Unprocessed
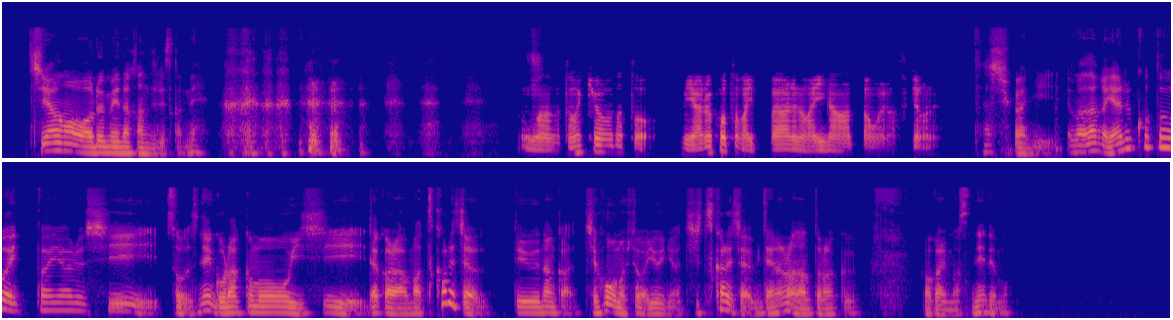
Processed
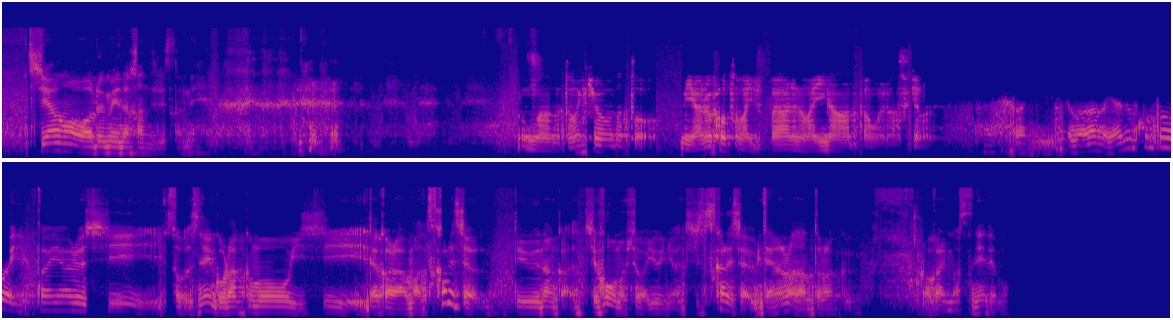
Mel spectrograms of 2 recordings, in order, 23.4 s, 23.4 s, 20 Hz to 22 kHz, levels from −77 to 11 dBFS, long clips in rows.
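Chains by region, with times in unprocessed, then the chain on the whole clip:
9.22–11.77 steep low-pass 1600 Hz 72 dB/oct + bell 210 Hz -7.5 dB 1.1 oct
13.69–14.8 LPF 9900 Hz + high shelf 6600 Hz -9 dB
whole clip: HPF 560 Hz 12 dB/oct; backwards sustainer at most 32 dB/s; gain -4 dB

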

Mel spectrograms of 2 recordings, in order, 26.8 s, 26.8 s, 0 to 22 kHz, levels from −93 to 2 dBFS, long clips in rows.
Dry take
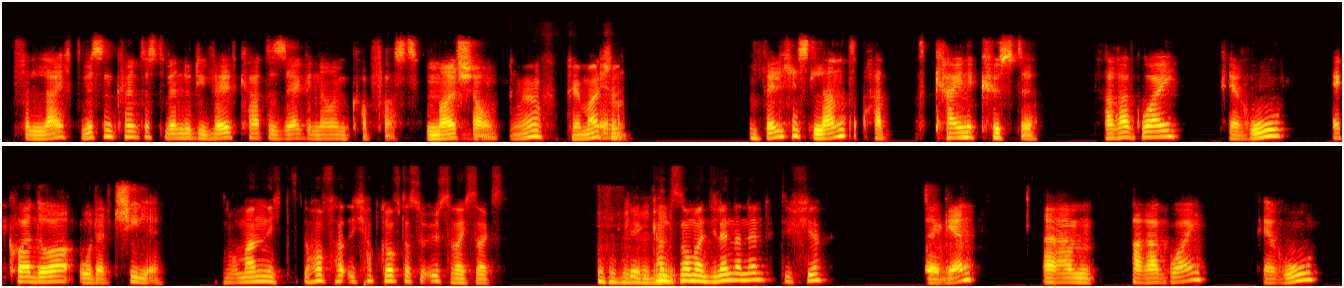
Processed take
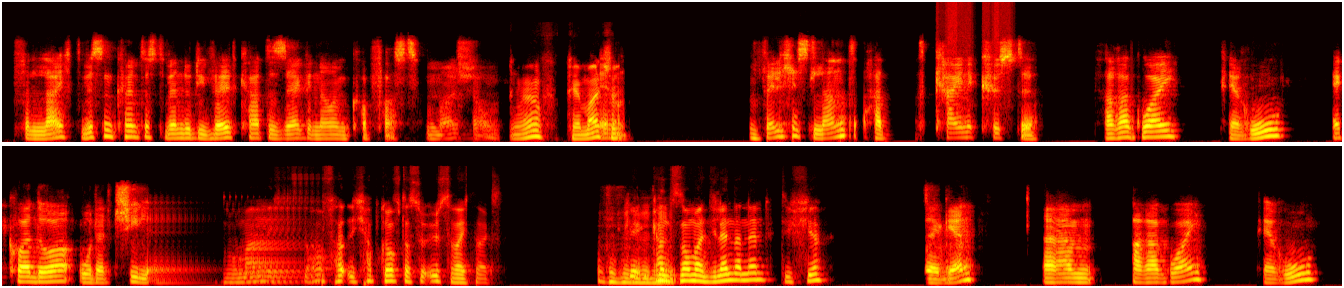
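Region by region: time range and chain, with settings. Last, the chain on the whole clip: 4.25–4.97 compressor 5:1, threshold -32 dBFS + detuned doubles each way 36 cents
7.59–8.38 high shelf 3100 Hz +10.5 dB + compressor 3:1, threshold -25 dBFS
9.22–10.15 block floating point 5-bit + HPF 970 Hz 6 dB/oct
14.86–16.6 compressor 2:1, threshold -44 dBFS + flutter echo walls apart 10.1 m, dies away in 1.2 s
18.04–19.44 low-pass opened by the level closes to 550 Hz, open at -24 dBFS + compressor, threshold -34 dBFS
whole clip: dry

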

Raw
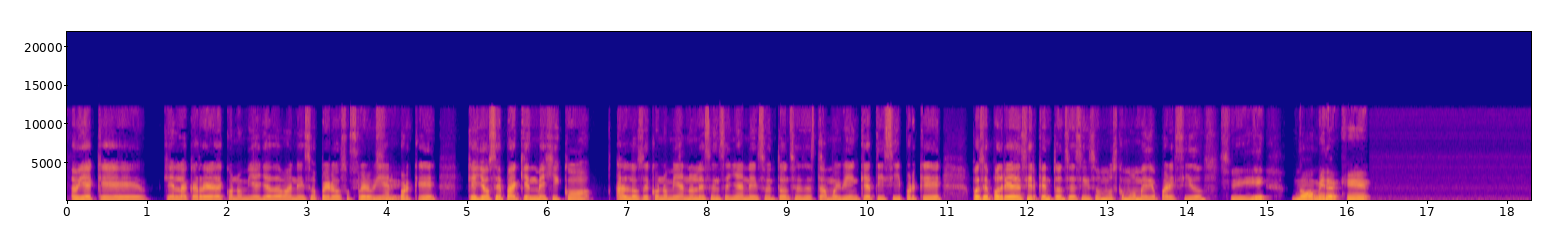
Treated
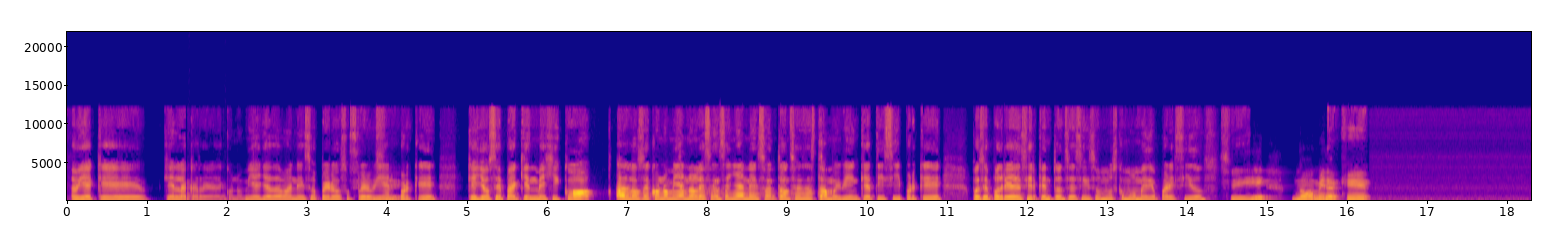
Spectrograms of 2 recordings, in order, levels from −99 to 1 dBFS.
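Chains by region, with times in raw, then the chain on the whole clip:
1.47–2.23 flipped gate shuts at -23 dBFS, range -28 dB + sustainer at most 24 dB/s
6.32–9.56 band shelf 920 Hz +16 dB 1.1 oct + comb 6.4 ms, depth 93%
14.78–15.75 LPF 4300 Hz 24 dB/oct + de-hum 137.4 Hz, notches 31
whole clip: dry

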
